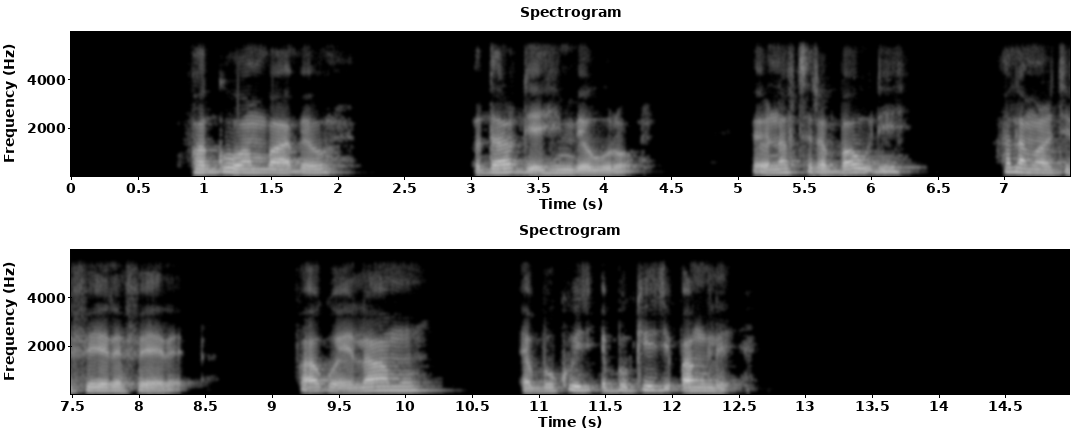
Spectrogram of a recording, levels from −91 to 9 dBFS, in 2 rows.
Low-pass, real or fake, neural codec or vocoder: 5.4 kHz; real; none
